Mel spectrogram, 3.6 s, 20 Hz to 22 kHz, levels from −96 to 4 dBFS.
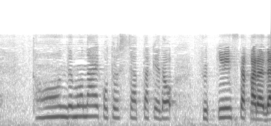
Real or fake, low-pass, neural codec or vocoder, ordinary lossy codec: real; 7.2 kHz; none; none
